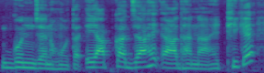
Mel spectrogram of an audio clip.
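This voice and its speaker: A man with a Hindi accent teaching English phonics to children, slowly spelling out letters and repeating the answers to his own questions. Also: a little high. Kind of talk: whiteboard phonics lesson.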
